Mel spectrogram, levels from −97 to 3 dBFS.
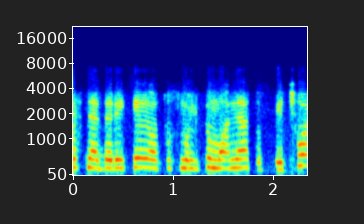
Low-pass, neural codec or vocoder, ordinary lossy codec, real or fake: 7.2 kHz; none; Opus, 16 kbps; real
